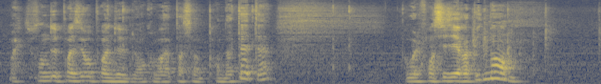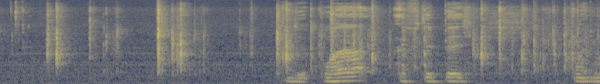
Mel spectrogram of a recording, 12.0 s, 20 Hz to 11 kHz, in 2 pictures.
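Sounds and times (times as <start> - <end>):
keyboard typing: 4.6 - 12.0.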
